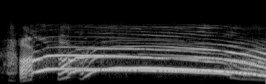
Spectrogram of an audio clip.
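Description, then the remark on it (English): A single long howl rises quickly after a brief yelp-like start, then holds a steady, loud, drawn-out tone for a few seconds before tapering slightly at the end, with no talking. “Hashtag howl noise.”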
